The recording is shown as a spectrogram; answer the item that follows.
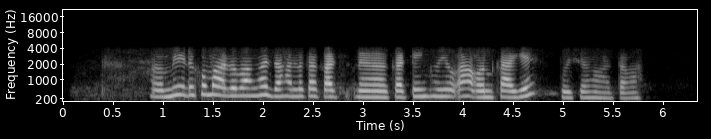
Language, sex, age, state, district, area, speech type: Santali, female, 18-30, Jharkhand, Seraikela Kharsawan, rural, conversation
